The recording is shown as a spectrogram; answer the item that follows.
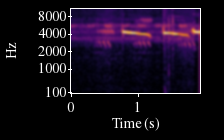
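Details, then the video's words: Red-wattled lapwing chick calling its parents: loud, thin, high whistles, each held and gently falling, three in two seconds, over faint soft chirping and insect trilling in the background. "Tiếng chim te te con gọi chim bố mẹ"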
